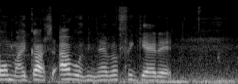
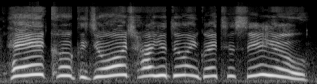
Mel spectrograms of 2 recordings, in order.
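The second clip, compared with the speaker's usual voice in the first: bright greeting; 8 semitones higher, 4 dB louder than usual. Real, not acted. Greeting Cook George in the chat, a high cheery welcome.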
